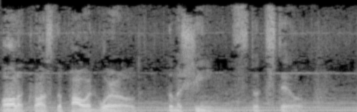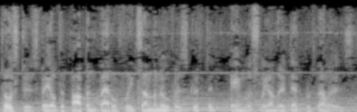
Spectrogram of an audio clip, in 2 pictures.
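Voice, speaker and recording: Dull vintage broadcast sound carries a low-voiced American man narrating over clear music. His delivery is solemn and portentous, in the dramatic style of old radio. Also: a little slow.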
